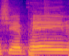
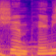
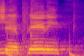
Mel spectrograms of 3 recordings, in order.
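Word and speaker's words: Champagnie: who I like uh was is it Julian champagne or something like that they pronounced it shamp Penny shamp peny dude was one of the best players in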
